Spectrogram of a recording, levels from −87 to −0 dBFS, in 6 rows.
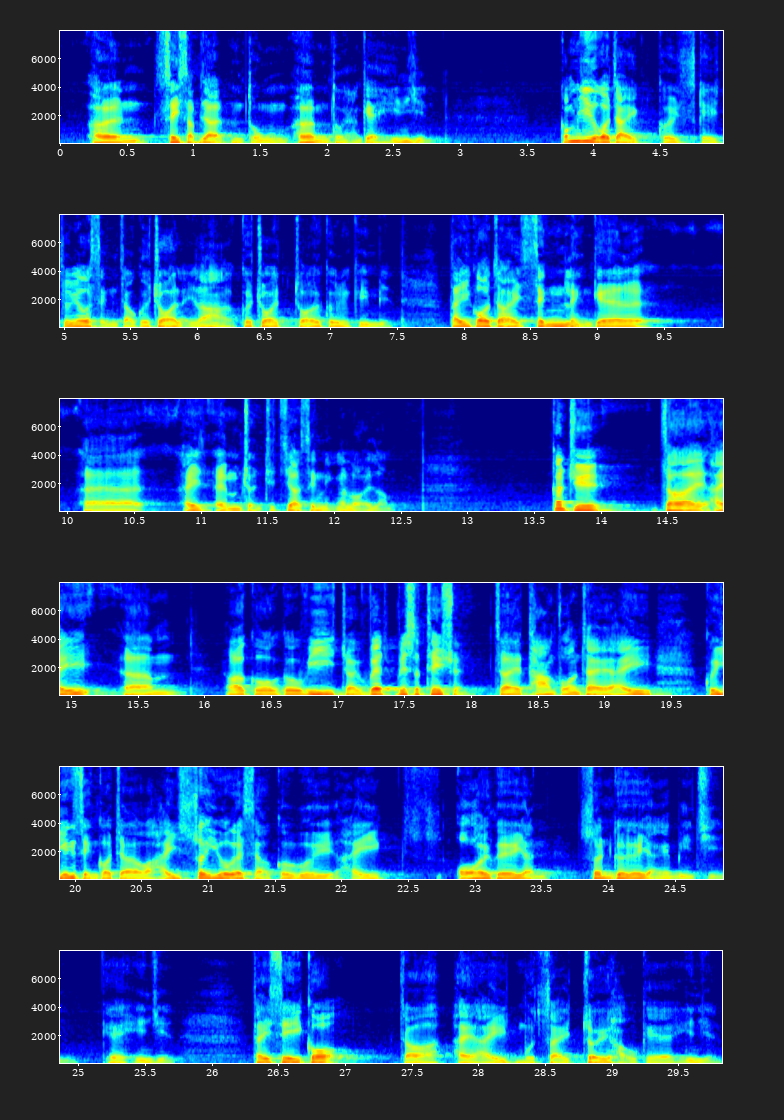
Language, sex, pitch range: Chinese, male, 115-160 Hz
